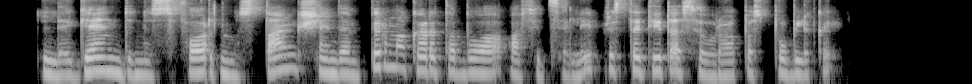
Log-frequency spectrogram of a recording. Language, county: Lithuanian, Kaunas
